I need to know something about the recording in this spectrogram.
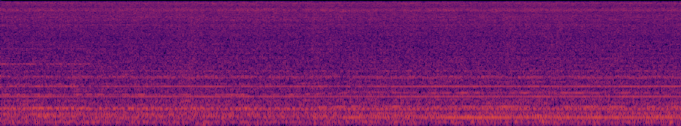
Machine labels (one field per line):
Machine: fan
